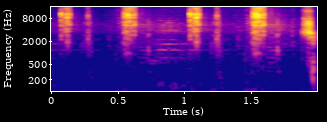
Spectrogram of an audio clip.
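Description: Sharp metallic clicks and knocks, about five in two seconds, over a low rumble, as a polished aluminum beadlock wheel is handled.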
